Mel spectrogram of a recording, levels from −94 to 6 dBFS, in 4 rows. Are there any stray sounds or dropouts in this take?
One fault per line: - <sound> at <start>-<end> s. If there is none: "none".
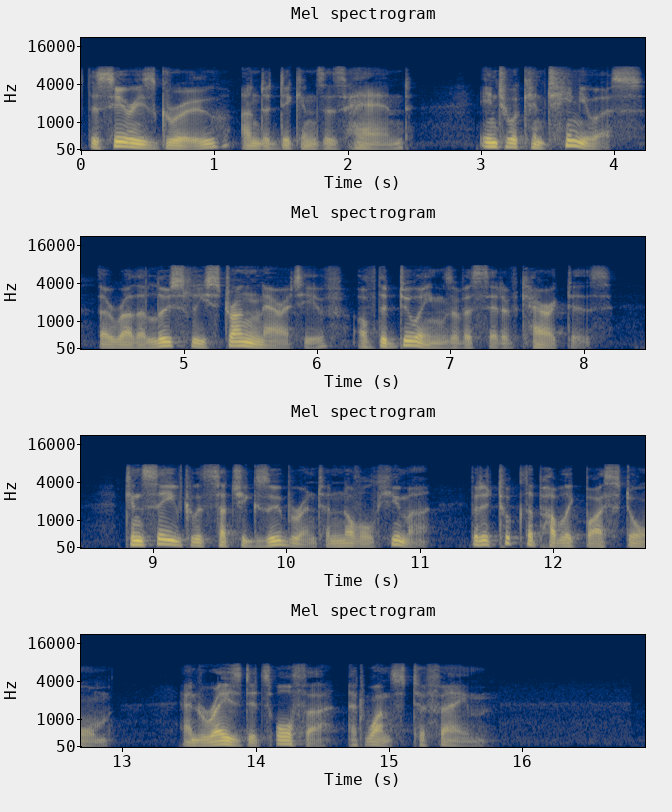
none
